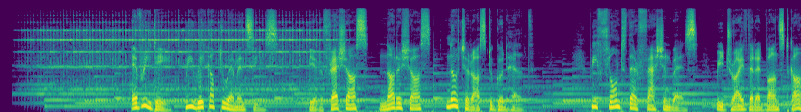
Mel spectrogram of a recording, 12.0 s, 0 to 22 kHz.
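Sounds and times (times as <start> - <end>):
alarm clock bell ringing: 0.2 - 5.5
soft background music: 0.3 - 12.0.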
